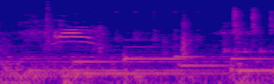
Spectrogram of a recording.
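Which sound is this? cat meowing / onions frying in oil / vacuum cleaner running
cat meowing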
